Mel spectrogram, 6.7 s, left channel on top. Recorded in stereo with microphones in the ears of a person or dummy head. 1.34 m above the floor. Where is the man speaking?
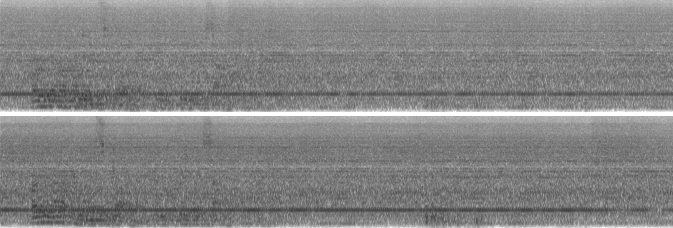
60° right (ahead or behind), 4.5 m.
